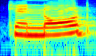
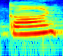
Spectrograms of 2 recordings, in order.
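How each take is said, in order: First: It is said as two full separate words. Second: It is said as one contracted word. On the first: "कैन नॉट को इन्होंने कांट में short कर दिया" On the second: "कांट में short कर दिया"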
